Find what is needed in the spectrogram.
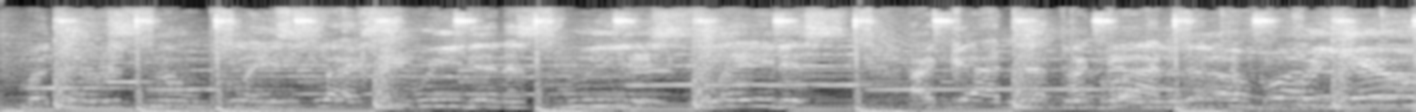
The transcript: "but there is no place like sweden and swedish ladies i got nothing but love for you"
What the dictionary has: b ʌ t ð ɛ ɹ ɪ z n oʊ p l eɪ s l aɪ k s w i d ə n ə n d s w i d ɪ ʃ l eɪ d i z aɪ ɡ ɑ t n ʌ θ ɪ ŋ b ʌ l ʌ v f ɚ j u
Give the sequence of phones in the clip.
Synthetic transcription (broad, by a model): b ʌ t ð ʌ ɹ ɪ z n oʊ p l eɪ s l aɪ k s w i d ə n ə s w i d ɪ s l eɪ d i s aɪ ɡ ɑ t n ʌ θ ɪ ŋ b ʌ n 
